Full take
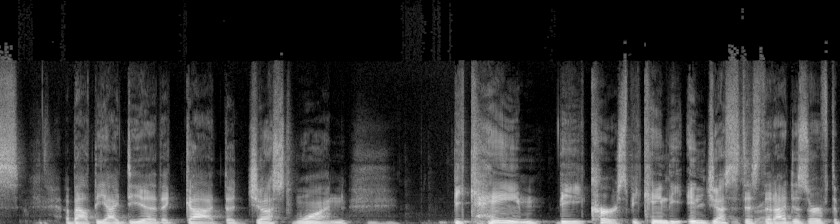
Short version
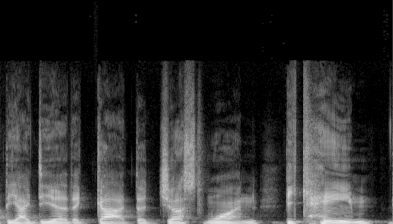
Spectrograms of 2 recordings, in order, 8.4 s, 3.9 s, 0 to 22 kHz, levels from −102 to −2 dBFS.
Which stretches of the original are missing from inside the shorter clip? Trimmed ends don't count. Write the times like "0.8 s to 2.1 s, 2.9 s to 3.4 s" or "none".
3.6 s to 4.4 s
